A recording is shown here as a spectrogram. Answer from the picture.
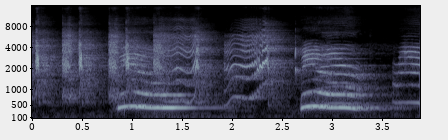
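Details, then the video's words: Pet Indian ringneck parrot imitating human speech in Urdu/Hindi: quick clicks, then high, buzzy word-like syllables with sliding pitch, strung into short phrases in a small room. "amazing talking parrot speaking in urdu\hindi"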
